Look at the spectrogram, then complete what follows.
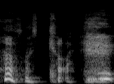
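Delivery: laughing while talking. Reacting to another speaker's remark, laughing while talking. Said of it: "Sorry for laughing about that".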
